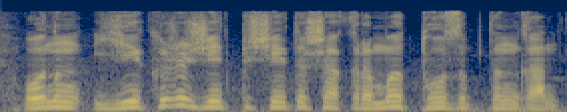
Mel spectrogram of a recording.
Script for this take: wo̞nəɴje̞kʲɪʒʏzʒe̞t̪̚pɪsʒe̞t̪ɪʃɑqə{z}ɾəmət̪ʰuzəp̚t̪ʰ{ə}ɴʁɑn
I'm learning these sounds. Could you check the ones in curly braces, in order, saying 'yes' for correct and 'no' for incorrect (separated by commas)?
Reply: no, yes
